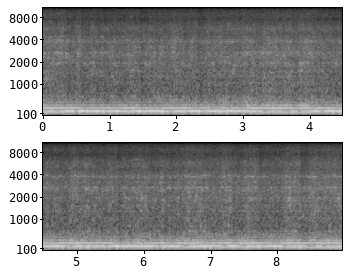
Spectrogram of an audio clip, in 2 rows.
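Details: Idle captured during a vacuum sync, after adjusting number 3 until it is as good as it's going to get: smooth, even hum at a steady idle with no hunting, misses or mechanical noise; a healthy idle.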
